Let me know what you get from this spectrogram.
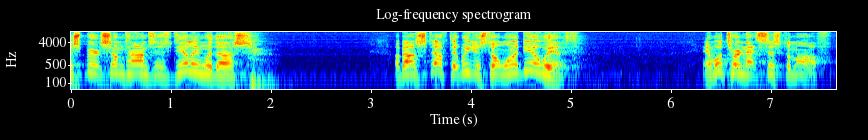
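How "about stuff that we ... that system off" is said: ordinary talk, nothing marked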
